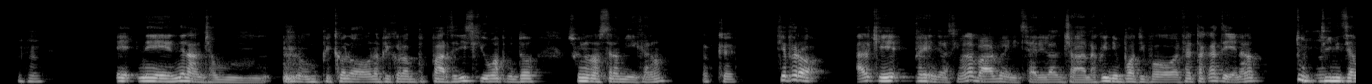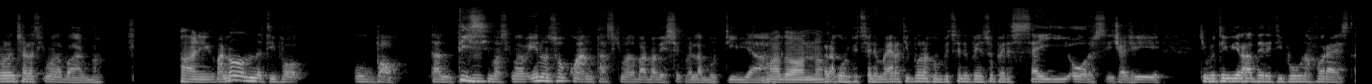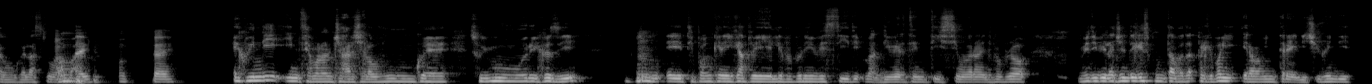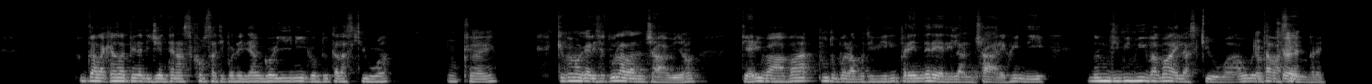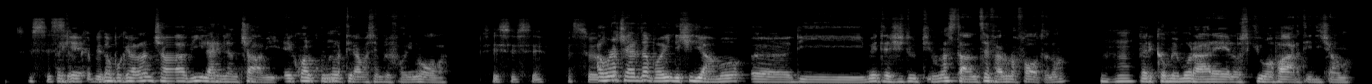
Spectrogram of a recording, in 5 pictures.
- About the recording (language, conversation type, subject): Italian, unstructured, Qual è il ricordo più divertente che hai di un viaggio?
- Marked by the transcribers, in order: throat clearing; other background noise; stressed: "Tantissima"; "cioè" said as "ceh"; unintelligible speech; throat clearing; "proprio" said as "propio"; "sempre" said as "sembre"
